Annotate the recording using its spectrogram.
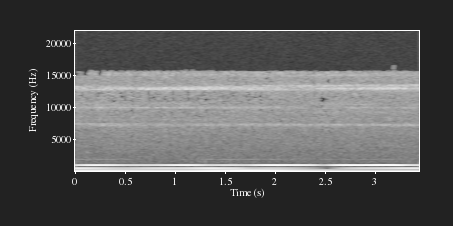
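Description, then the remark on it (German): A clear, pure metallic ringing tone from a smith's newly made, struck steel S-shaped bow holds steady for several seconds, bright and sustained with a few clean overtones, heard alone without any voices. “Der helle, reine Klang bestätigt ihm, dass sein Bogen keinen Riss hat.”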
